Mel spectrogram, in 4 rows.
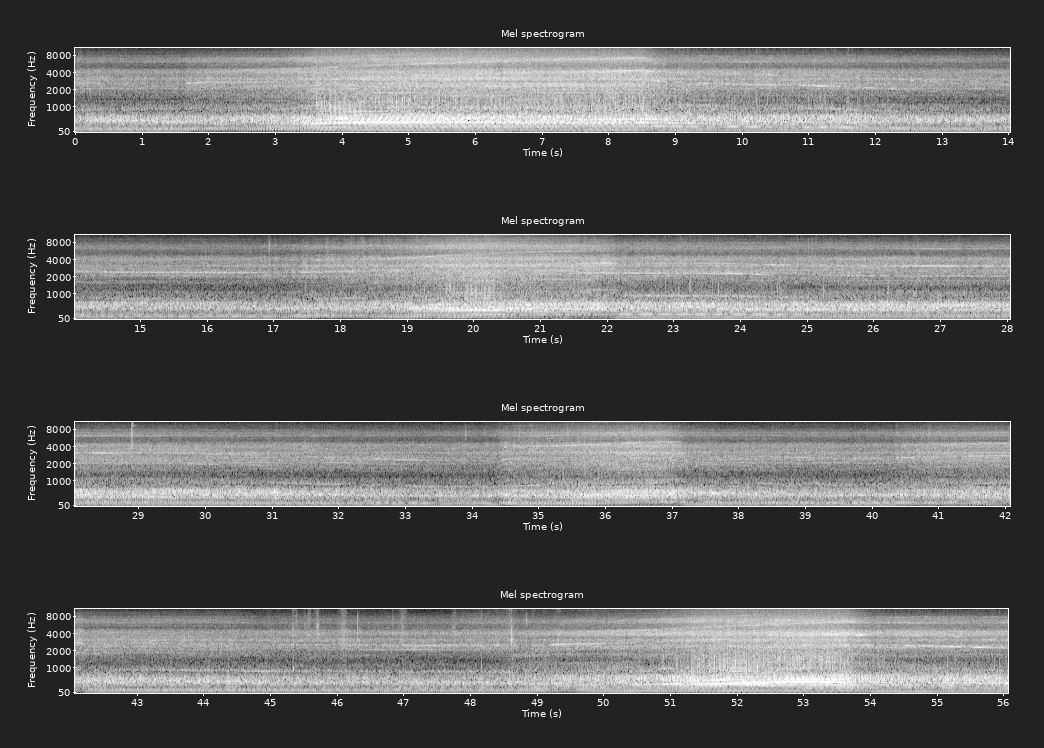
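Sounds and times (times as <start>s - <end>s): vehicle engine running: 0.0s - 56.0s.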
